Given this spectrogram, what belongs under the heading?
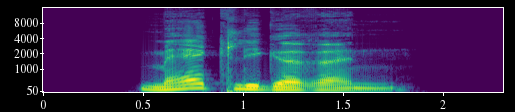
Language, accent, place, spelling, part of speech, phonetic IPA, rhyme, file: German, Germany, Berlin, mäkligeren, adjective, [ˈmɛːklɪɡəʁən], -ɛːklɪɡəʁən, De-mäkligeren.ogg
- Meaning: inflection of mäklig: 1. strong genitive masculine/neuter singular comparative degree 2. weak/mixed genitive/dative all-gender singular comparative degree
